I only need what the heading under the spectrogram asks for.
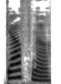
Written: gaphna

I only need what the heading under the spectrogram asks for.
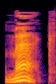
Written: mac

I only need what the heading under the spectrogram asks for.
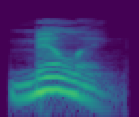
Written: milling

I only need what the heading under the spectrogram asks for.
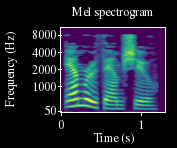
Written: amruthamshu

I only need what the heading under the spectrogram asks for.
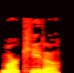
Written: marquita

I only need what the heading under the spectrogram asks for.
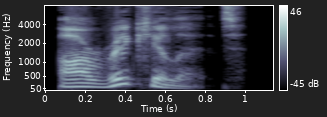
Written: auriculate

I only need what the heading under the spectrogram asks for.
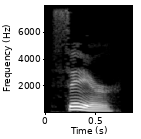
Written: sayer

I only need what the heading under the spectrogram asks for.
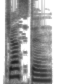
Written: justyn

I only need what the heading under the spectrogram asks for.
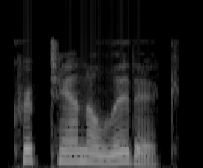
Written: cryptanalytic

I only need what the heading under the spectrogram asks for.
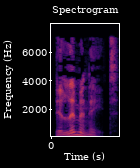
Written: eliminate

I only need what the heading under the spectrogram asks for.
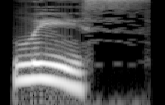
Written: leese

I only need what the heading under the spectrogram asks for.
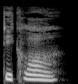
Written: declaw

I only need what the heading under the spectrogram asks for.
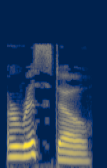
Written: aristo

